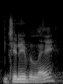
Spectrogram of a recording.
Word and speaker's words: Geneva Lei: have a very special guest with us today Geneva Lee am I pronouncing that right genevalay perfect um so she uh she's a singer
